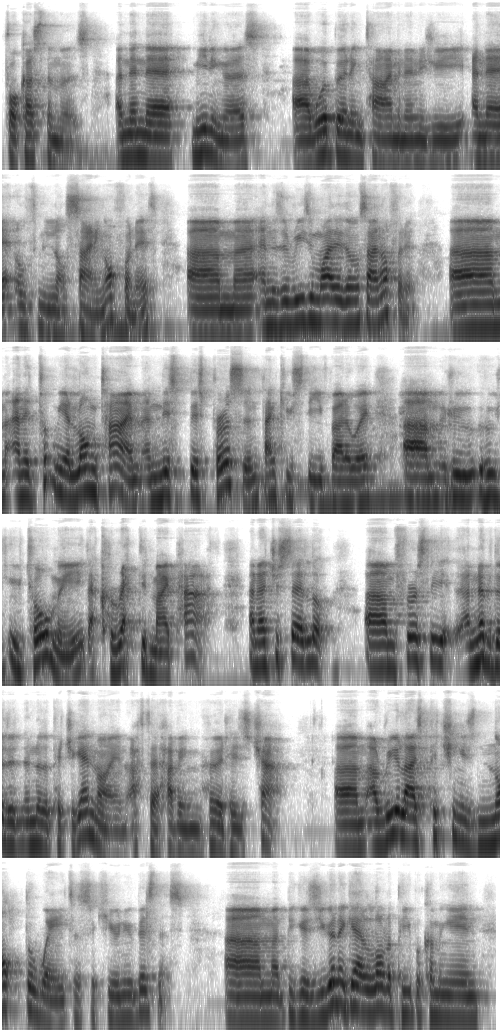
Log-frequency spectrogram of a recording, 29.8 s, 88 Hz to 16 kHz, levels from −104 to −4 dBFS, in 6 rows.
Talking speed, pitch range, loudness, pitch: 210 wpm, 125-160 Hz, -24 LUFS, 135 Hz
